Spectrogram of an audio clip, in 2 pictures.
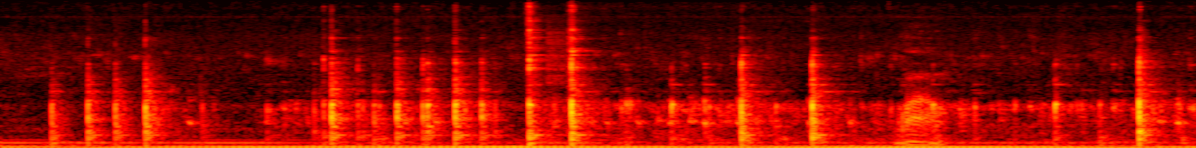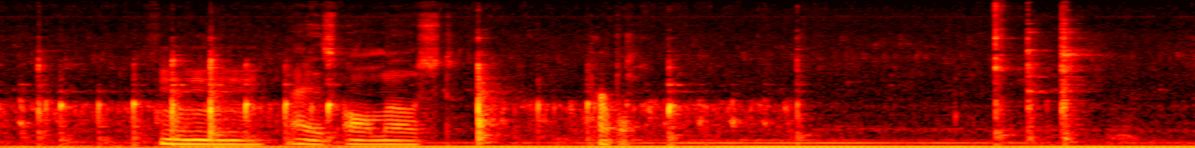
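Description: A metal spoon clinks and taps against a glass cup while stirring.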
